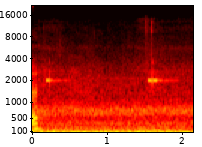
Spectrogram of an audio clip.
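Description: Two short, high key beeps from a Furuno FM-8800S VHF radio as its channel knob is worked to set channel 14, one just after the start and a slightly longer one about one and a half seconds in, over a steady low hum.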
